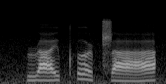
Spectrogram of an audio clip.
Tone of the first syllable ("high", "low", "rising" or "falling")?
rising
